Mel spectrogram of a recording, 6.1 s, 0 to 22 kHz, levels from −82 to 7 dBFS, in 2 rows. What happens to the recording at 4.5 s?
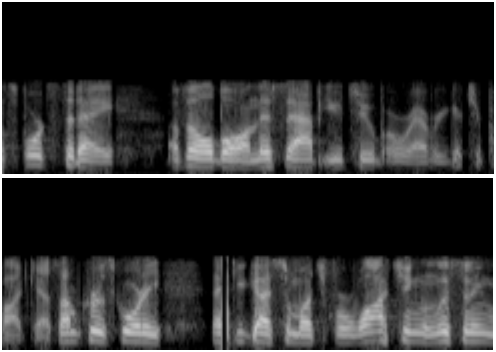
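Packet loss on an ADPCM call cuts a hole from 4.44 to 4.50 s. About 40 ms of speech, roughly two packets' worth, drops to silence, and the decoder's adaptive predictor and step size lose track of the sender's. On the waveform it's a flat gap with hard edges; the spectrogram shows a clean vertical blank. The speech then resumes with brief distortion, a smear that settles within tens of milliseconds.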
